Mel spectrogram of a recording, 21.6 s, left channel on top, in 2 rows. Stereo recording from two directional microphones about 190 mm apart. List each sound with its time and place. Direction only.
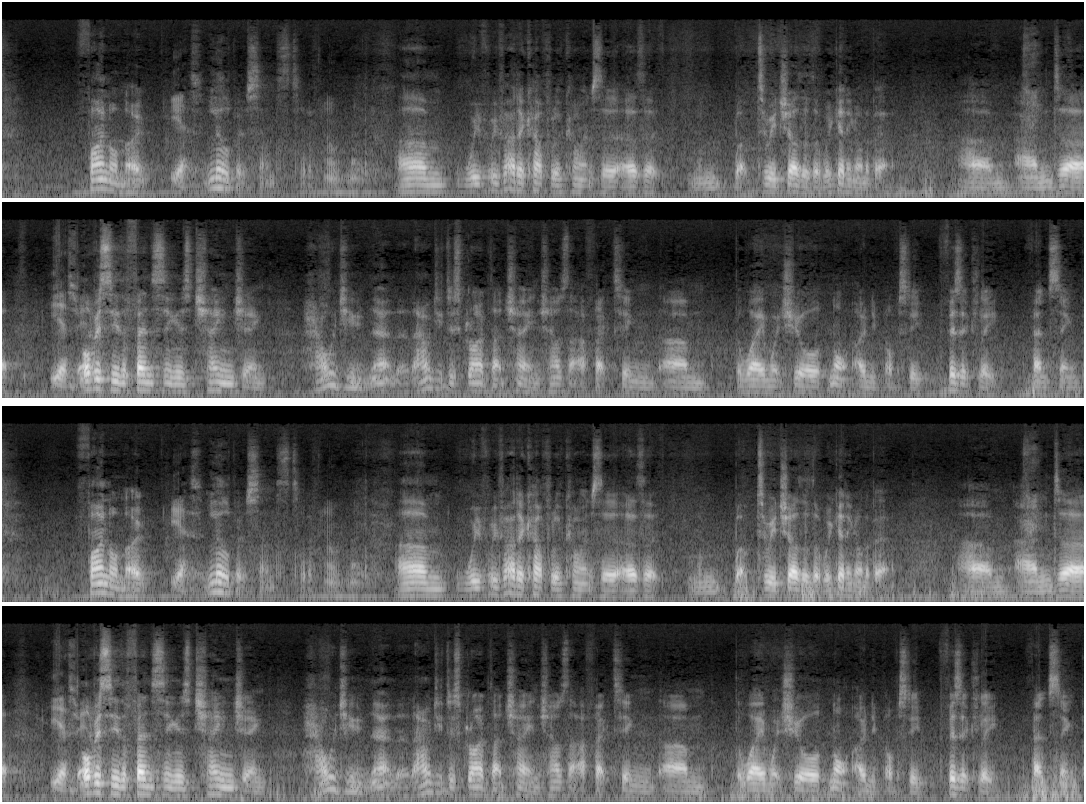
0.8 s speech: 15° right (ahead or behind)
1.7 s speech: 10° left (ahead or behind)
2.0 s speech: 10° right (ahead or behind)
3.9 s speech: 15° right (ahead or behind)
7.5 s speech: 10° right (ahead or behind)
9.6 s speech: 15° right (ahead or behind)
11.2 s speech: 15° left (ahead or behind)
11.6 s speech: 10° right (ahead or behind)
